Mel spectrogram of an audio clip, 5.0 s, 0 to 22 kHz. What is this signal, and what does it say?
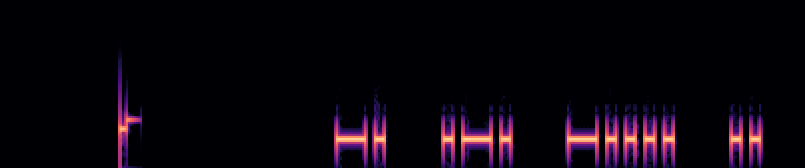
Morse code, heard as a keyed tone, about 20 wpm, spaced as for 14 wpm, 700 Hz. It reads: NR6I
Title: USA Call Signs - 4 Characters - 2x Character Spacing - 20wpm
